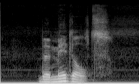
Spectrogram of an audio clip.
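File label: "bemiddeld", Dutch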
